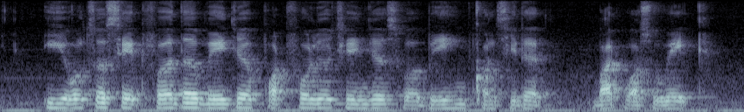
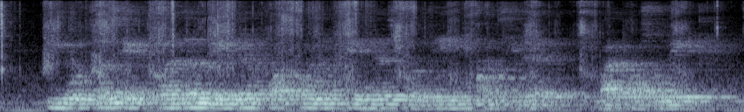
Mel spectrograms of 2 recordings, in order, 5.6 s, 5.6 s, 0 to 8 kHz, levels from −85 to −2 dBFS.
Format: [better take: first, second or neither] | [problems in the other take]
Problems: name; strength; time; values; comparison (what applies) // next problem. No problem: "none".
first | background sound (Chewing, mastication); 16 dB below the speech // room echo; dies away in 1.2 s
